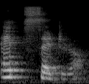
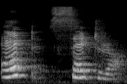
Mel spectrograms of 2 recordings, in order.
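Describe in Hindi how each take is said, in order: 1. t सीधे s में मिल जाता है। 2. t, s से पहले पूरा बोला जाता है। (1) "ट पूरा हम नहीं बोलते, एस के साथ कंबाइन करते हैं" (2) "इसकी फुल फॉर्म होती है"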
